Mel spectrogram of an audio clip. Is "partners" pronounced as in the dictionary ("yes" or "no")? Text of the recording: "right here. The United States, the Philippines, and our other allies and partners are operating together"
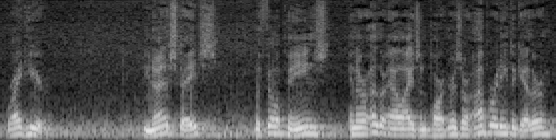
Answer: yes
